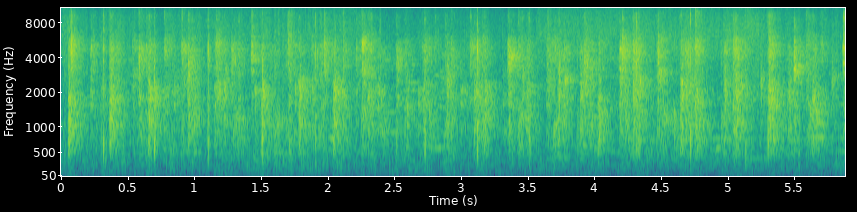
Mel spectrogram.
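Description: An audience applauds a performer at a live show with many quick, uneven hand claps forming a busy, fairly loud rattle that rises and dips slightly but continues throughout.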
